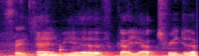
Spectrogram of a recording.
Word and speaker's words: Gayatri: And we have Gayatri, did I pronounce it correctly?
